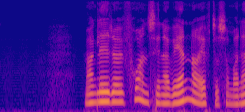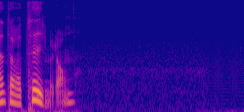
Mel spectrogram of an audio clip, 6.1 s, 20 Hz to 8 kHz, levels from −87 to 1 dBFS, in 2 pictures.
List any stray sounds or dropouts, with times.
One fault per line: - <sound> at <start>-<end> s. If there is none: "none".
none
